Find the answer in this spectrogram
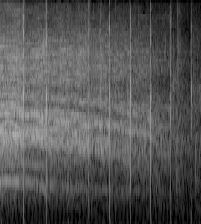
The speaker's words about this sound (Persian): حالا که اینقدر بانشاطین و حسابی پر انرژی دارین جواب منو میدین، یه دست هورایی بلند.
